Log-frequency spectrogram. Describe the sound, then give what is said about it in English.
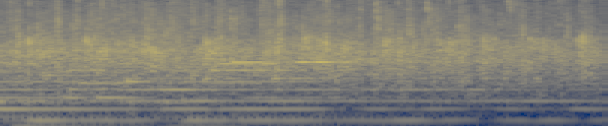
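A church audience claps hands in a dense, steady patter that lasts throughout, with sustained musical tones held beneath it. “If you love Jesus, let me hear your hands this morning.”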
